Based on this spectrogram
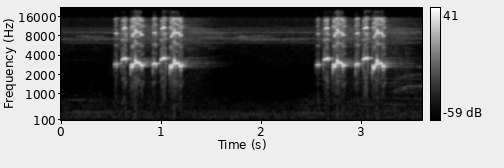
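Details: Vigorous sooty-headed bulbul song aimed at a rival, without fill-in: two bursts of four clipped, bubbly notes each, two seconds apart, over a quiet low hum.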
